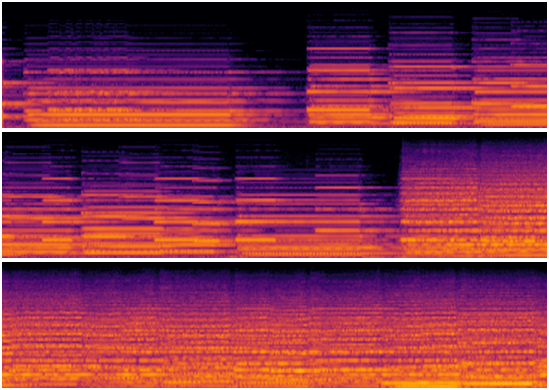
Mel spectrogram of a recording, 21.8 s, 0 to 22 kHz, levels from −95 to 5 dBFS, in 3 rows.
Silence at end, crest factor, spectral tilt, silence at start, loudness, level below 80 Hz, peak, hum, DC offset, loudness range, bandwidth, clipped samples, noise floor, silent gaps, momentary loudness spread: 0 s; 16 dB; -6 dB/octave; 0 s; -20 LUFS; -34 dBFS; -2 dBFS; none; under 0.1%; 8 LU; 12 kHz; under 0.1%; -46 dBFS; none; 10 LU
